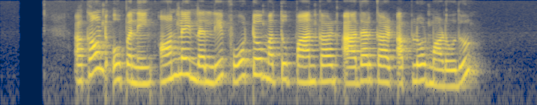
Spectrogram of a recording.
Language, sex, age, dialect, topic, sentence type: Kannada, female, 31-35, Coastal/Dakshin, banking, question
